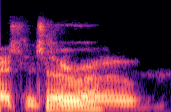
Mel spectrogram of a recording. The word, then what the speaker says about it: Turturro: Is that how you pronounce his name, his last name? – Yeah, Turturro.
